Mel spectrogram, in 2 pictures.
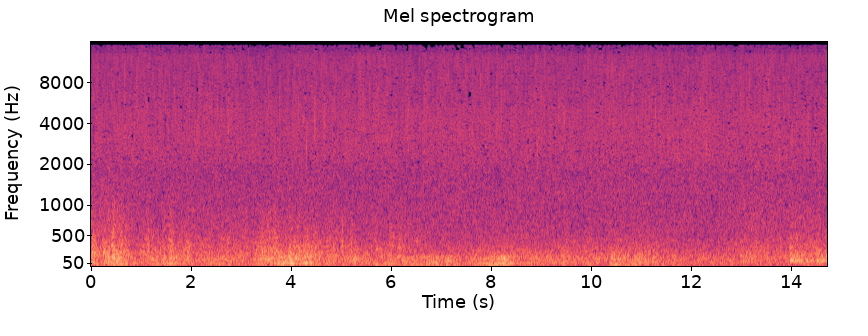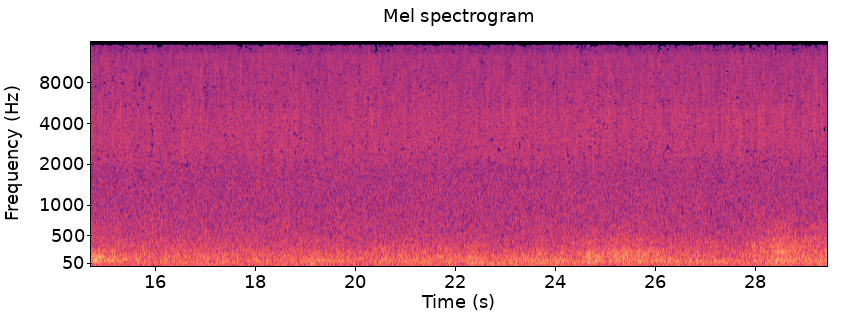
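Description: Steady rain hissing, with thunder rumbling low several times: a swell at the start, again about four, eight and fifteen seconds in, and a longer roll near the end.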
